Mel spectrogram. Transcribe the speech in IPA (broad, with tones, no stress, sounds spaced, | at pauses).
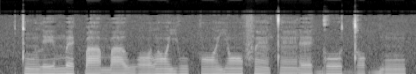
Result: t ũ˨ l e˨˦ m ɛ˦˨ k͡p a˨ m a˨ w ɔ˧ l ɔ̃˦ j u˦ k ɔ̃˧ j ɔ̃˦ f ɛ̃˦˨ t ɛ̃˧ ɾ ɛ˧ ɡ o˦ d ɔ˦ ɡ͡b ũ˦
